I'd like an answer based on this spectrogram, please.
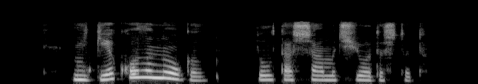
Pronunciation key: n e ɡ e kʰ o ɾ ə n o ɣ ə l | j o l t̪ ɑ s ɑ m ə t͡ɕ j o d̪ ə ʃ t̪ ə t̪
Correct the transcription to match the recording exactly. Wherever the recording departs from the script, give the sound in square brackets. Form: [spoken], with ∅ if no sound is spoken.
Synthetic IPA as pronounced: n [i] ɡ e kʰ o [l] ə n o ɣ ə l | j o l t̪ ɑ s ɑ m ə t͡ɕ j o d̪ ə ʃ t̪ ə t̪

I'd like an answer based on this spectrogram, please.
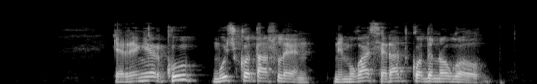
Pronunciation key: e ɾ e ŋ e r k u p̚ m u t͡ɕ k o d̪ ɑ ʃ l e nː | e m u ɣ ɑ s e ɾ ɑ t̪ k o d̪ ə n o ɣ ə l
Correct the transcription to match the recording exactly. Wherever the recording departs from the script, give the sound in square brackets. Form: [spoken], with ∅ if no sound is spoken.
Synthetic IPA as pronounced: e ɾ e ŋ e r k u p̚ m u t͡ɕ k o [t̪] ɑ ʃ l e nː | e m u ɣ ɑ s e ɾ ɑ t̪ k o d̪ ə n o ɣ ə l

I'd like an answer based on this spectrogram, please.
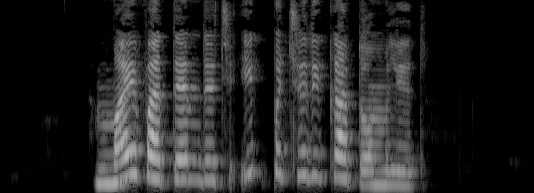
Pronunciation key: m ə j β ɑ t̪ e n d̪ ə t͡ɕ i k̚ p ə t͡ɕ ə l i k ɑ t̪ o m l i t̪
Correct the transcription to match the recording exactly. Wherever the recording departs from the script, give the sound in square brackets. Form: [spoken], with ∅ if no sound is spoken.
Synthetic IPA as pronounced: m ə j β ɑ t̪ e [m] d̪ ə t͡ɕ i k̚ p ə t͡ɕ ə [ɾ] i k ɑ t̪ o m l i t̪

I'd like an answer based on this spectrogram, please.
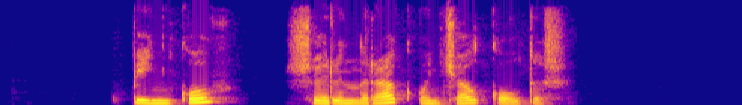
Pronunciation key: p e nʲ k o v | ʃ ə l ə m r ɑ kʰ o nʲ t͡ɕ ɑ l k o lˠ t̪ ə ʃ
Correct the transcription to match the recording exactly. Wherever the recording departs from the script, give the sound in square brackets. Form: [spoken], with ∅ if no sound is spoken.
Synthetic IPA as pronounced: p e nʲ k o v | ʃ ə [ɾ] ə [n] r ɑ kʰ o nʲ t͡ɕ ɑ l k o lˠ t̪ ə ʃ

